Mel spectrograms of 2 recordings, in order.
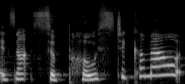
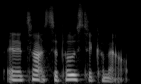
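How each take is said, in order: First: It's not supposed to come out? thrown back higher, rising in offended disbelief; echoing God's words in mock outrage, higher and rising; incredulous echo. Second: Said in the usual way. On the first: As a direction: repeat his words back as if you can't believe them. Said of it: "One more time". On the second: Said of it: "And I heard him say".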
